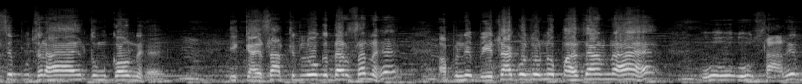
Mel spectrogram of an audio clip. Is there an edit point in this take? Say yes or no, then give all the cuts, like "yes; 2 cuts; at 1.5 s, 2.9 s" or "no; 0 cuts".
no; 0 cuts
